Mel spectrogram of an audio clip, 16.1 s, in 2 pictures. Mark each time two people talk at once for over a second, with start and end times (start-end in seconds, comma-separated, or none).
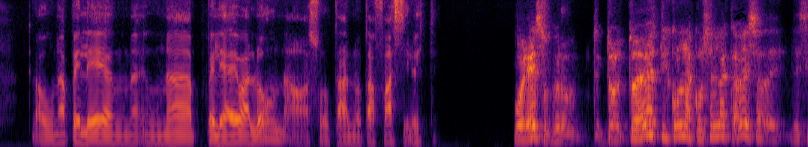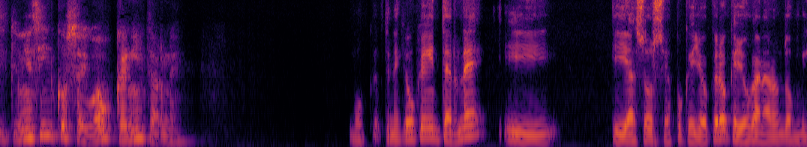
none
